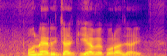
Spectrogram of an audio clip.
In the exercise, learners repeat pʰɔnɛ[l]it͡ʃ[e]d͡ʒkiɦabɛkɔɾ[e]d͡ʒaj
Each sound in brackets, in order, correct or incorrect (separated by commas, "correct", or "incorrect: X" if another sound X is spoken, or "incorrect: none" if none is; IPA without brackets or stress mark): incorrect: ɾ, incorrect: a, incorrect: a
